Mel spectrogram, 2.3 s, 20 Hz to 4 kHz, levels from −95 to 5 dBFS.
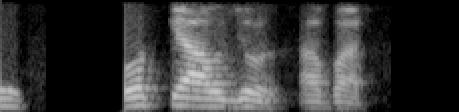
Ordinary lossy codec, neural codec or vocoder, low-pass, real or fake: none; none; 3.6 kHz; real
